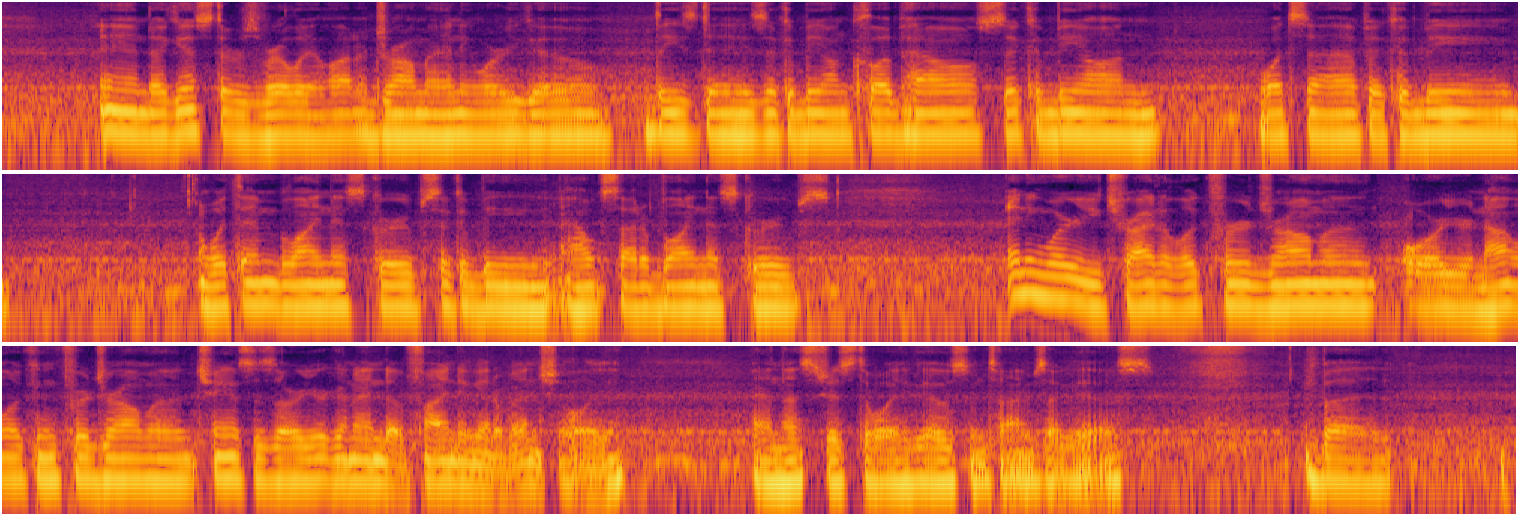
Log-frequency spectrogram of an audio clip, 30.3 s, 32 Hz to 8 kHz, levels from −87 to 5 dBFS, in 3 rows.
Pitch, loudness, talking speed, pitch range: 100 Hz, -12 LUFS, 140 wpm, 100-105 Hz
